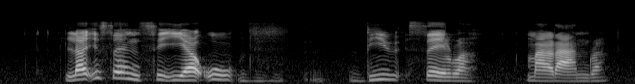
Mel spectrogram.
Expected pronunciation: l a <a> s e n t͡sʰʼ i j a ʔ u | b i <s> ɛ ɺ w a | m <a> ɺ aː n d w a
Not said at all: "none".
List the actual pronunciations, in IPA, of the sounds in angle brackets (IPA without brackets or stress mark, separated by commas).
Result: i, s, a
